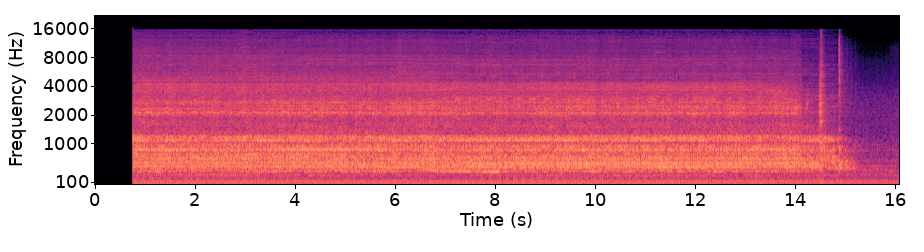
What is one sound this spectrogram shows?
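A machine motor hums steadily, then winds down.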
